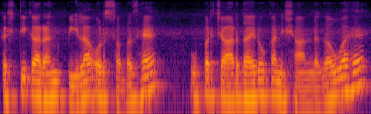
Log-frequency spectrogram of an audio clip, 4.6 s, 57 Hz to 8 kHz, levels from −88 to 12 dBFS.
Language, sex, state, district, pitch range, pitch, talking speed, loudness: Hindi, male, Delhi, New Delhi, 110-130 Hz, 115 Hz, 195 wpm, -18 LUFS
